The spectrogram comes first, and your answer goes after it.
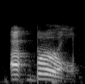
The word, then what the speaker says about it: Brhel: how do you pronounce your surname? Brhel.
